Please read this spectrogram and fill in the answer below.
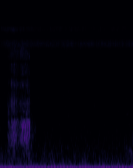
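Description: A wooden craft stick scraping briefly inside a plastic cup of paint in the first half-second, then quiet room tone with a steady low hum.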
